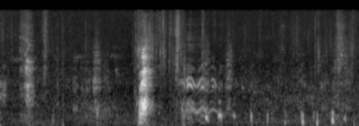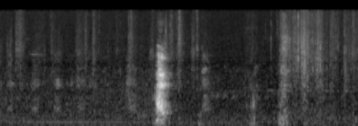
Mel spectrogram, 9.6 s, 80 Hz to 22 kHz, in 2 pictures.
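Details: Two pet dogs playing, a 9-week-old Bullmastiff puppy named Thanos and a 1-year-old French Bulldog named Saka: two loud, sharp barks about five seconds apart, with softer scuffling and small yelps between them.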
